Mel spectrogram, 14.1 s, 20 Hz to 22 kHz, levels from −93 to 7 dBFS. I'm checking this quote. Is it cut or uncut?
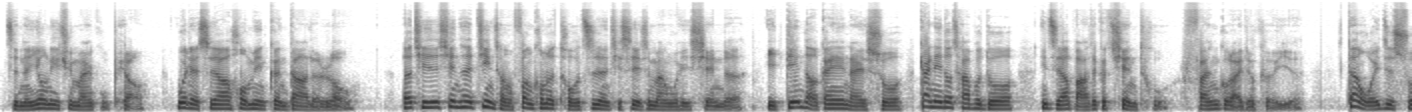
cut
